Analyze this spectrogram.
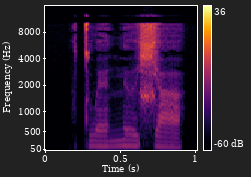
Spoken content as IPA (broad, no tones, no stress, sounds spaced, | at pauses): t w ɛ n ɘ ɕ a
